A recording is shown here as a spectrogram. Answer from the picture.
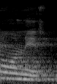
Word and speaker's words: honest: Arun is an honest man. H is silent in honest.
